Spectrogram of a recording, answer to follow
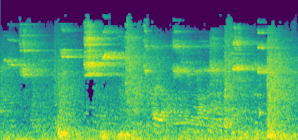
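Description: Squash court shoes squeaking on a sprung wooden floor as players move, with footfall thuds and a couple of sharper knocks about a second in.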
